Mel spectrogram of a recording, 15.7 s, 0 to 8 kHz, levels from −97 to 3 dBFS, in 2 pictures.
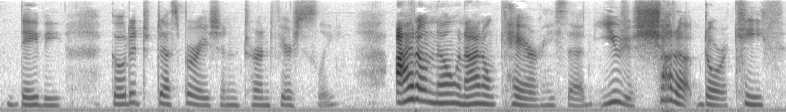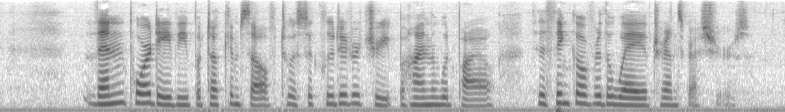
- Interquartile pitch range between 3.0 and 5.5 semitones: Yes, average, 3.4 semitones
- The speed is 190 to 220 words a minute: No, average, 155 wpm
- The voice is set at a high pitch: Yes, high, 205 Hz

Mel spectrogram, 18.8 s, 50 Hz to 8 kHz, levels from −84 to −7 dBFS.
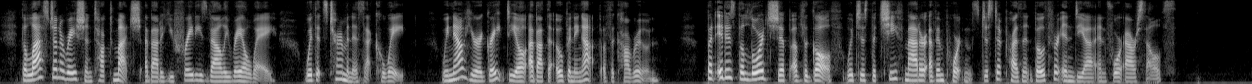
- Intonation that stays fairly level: No, average, 4.4 semitones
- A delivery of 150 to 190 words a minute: Yes, average, 165 wpm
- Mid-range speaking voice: Yes, medium, 175 Hz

